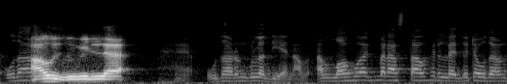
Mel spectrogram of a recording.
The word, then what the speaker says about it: আল্লাহ: বলেন জি আলহামদুলিল্লাহ বলেন আল্লাহ শব্দের লামকে দুই ভাবে পড়া যায় প্রথমত তাসজিদিদের ডান পাশে জবর অথবা ফেস থাকলে ল উচ্চারণ হয় অর্থাৎ লামটা লামটা ফুর বা মোটা মোটা উচ্চারণ হয় ঠিক আছে লামটা মোটা অথবা ফুর অথবা মোটা উচ্চারণ হয় যেমন আল্লাহু আকবার তারপরে আস্তাগফিরুল্লাহ তারপর রাসুলুল্লাহ আর আল্লাহ শব্দের বারিকটা বলেন আর আল্লাহ শব্দের আল্লাহ শব্দের ডানে অর্থাৎ তাজ্জিদের ডানে জের থাকলে বারিক বা চিকন বা পাতলা উচ্চারণ হয় যেমন বিসমিল্লাহির লিল্লাহির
